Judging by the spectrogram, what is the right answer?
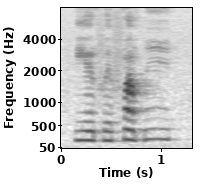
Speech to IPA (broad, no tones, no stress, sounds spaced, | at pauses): j ẽ f e f ã p i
